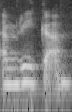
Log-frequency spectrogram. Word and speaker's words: أمريكا: America in Arabic is Amrika. So Anna min Amrika. Amrika.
